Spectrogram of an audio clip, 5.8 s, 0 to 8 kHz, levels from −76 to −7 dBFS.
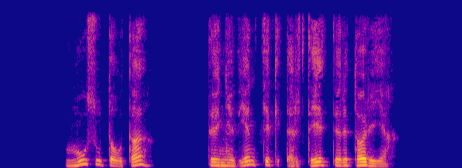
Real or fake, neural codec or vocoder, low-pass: fake; codec, 24 kHz, 0.9 kbps, WavTokenizer, medium speech release version 2; 7.2 kHz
